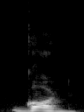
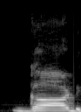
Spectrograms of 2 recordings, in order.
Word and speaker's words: God: अच्छा, अमेरिकन लोग GOD को गार्ड कहते हैं, अमेरिकन गार्ड कहते हैं, ब्रिटिश में इसको गॉड कहते हैं। आपने कई बार मूवी में सुना होगा, ओ माय गॉड, ओ माय गॉड, ओ माय गॉड, तो गार्ड कहते हैं वो। लेकिन जो ब्रिटिश लोग हैं, IPA जो है हमारा है, वो इसको गॉड कहता है, गॉड, जल्दी बोलते हैं गॉड, ओ गॉड, गॉड, गॉड।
